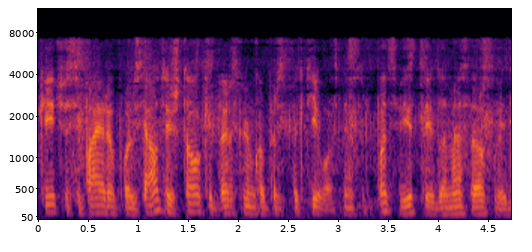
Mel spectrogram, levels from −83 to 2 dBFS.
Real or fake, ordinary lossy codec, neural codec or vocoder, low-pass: real; AAC, 32 kbps; none; 7.2 kHz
